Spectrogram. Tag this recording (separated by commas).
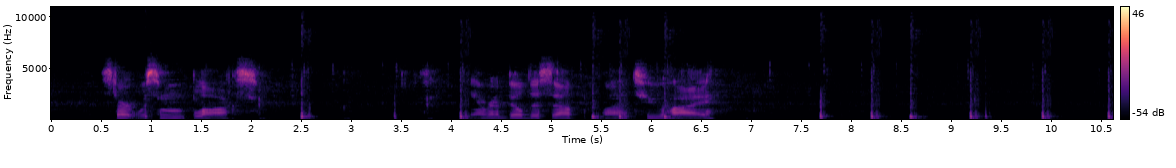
Speech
